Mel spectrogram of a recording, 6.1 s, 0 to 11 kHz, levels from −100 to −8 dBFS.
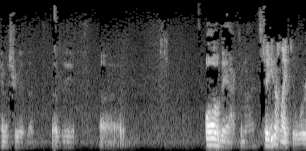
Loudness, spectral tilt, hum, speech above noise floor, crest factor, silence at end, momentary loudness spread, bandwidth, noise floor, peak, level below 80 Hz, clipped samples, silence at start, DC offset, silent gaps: -18 LUFS; -6 dB/octave; none; 36 dB; 22 dB; 0 s; 25 LU; 9.8 kHz; -57 dBFS; 0 dBFS; -68 dBFS; under 0.1%; 0 s; under 0.1%; none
